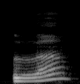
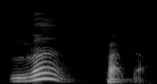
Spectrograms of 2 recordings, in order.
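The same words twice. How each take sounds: First: Lâmpada broken into lâm, pa, da with long gaps; syllable by syllable. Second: Lâmpada with a long drawn-out LÂM; stressed first syllable. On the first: Teacher separating the example word, syllable by syllable. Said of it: "Separe, por favor". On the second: Teacher showing the strongest syllable, LÂM held long in lâmpada. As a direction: stretch the LÂM in lâmpada, then finish softer. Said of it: "Qual é a sílaba mais forte?". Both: Shown as a demonstration.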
